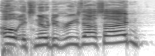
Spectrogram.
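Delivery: loud, high-pitched sarcastic griping.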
